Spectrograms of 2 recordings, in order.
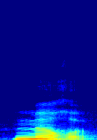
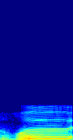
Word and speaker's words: heureux: Philippe est un homme heureux. Je fais la liaison dans ce cas parce que le H de heureux, c'est un H muet.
